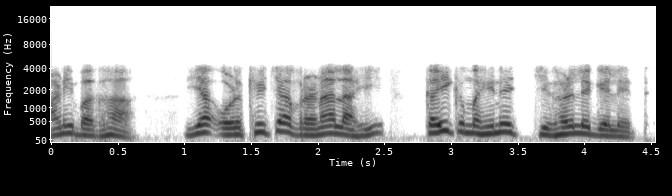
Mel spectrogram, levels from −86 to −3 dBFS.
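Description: From start to finish the clip carries Opus voice compression at a very low rate, which fits an 8 kbps narrowband SILK setting. The coarse excitation coding and narrowed band leave the speech muffled, hoarse and slightly robotic, with nothing above 4.4 kHz.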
